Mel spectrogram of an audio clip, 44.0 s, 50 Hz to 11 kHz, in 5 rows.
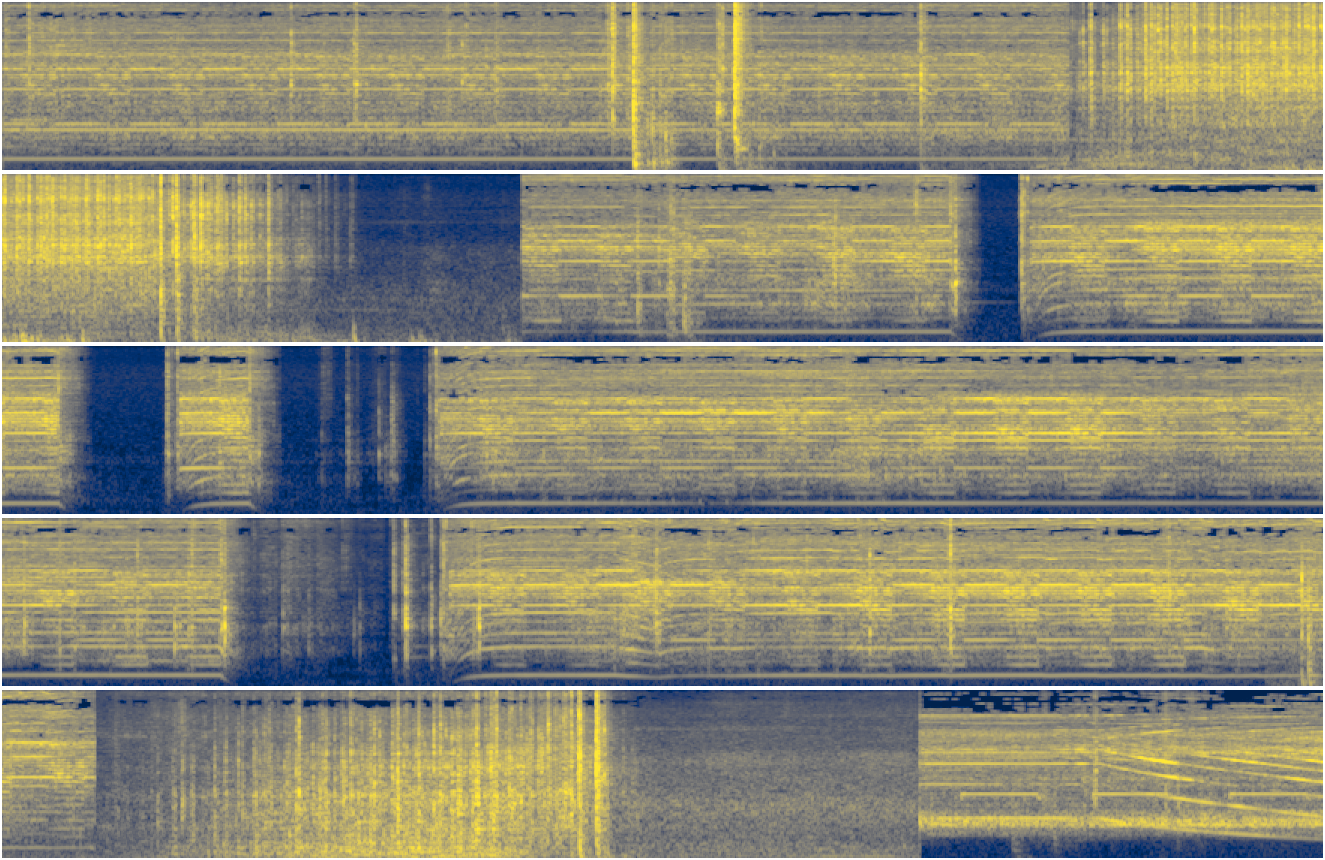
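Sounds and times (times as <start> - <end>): toy siren buzzing electronic tone: 12.3 - 18.0, 18.7 - 19.4, 21.5 - 27.9, 41.4 - 44.0.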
